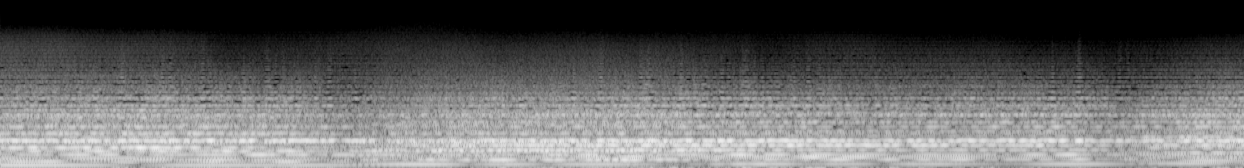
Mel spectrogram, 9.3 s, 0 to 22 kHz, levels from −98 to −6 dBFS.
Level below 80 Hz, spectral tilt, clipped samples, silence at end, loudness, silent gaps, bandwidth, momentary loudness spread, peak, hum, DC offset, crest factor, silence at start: -36 dBFS; -9.5 dB/octave; under 0.1%; 0 s; -18 LUFS; none; 6.2 kHz; 5 LU; -4 dBFS; none; 0.6%; 14 dB; 0 s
